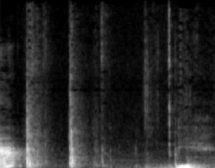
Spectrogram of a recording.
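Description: Grocery packages being handled and set down on a table: two sharp knocks in the first second, then a duller thump near the end.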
